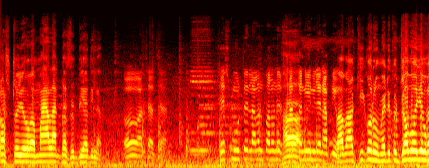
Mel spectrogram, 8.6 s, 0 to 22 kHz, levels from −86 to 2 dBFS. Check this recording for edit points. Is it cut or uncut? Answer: uncut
